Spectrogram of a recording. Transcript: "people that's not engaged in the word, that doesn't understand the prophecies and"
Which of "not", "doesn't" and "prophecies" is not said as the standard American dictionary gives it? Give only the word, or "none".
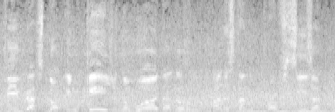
none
